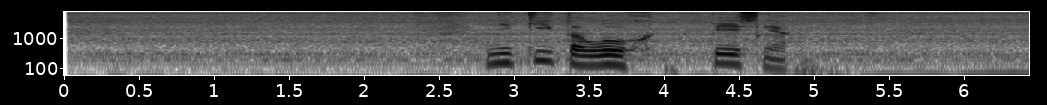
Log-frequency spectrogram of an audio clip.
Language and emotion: Russian, neutral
